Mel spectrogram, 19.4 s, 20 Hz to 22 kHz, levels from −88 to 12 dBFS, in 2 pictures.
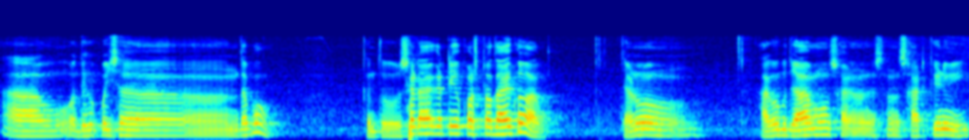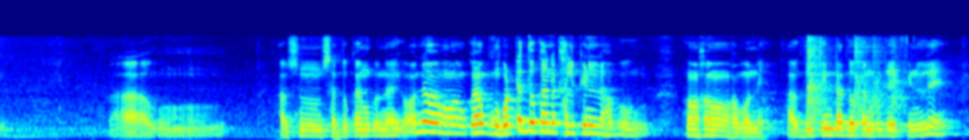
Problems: background sounds at intervals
